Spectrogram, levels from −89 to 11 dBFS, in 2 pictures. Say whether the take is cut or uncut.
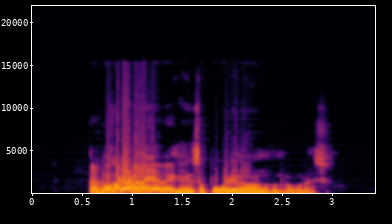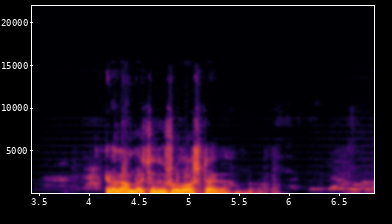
uncut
